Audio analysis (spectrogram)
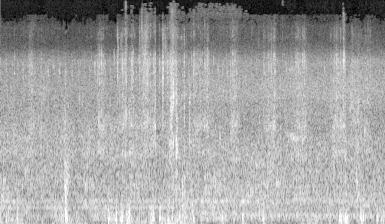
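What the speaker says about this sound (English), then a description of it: "let the wind kind of blow us in there" Wind buffets steadily across an open boat while fishing for stocked Atlantic salmon in Connecticut, a continuous low rumble of gusts on the microphone with faint water movement and no talking.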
